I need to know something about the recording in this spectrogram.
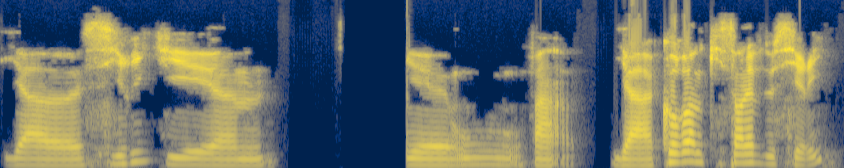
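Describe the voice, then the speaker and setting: A man's voice: mid-range voice, measured pace, a bit bright, smooth. A man chatting casually and hesitantly as a podcast panelist. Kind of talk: casual chat. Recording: dull, lo-fi sound.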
